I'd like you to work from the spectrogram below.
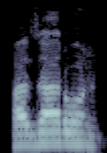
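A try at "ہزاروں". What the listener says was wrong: हजारों। हजारोन नहीं है, नून तब होता है जब नून गुना है। हजारों, हल्का सा नेजल साउंड आएगी, हजारों।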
